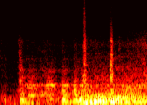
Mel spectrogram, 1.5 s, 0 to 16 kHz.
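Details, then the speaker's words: 2008 Dodge Caravan, V6, high mileage, driven gently by an elderly owner: short crank, then it catches within half a second and settles into a steady, even idle. A normal start. "Starts right up."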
